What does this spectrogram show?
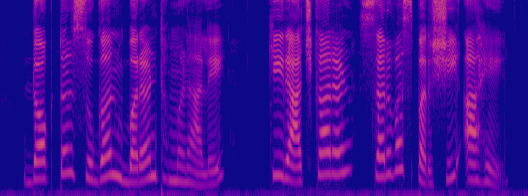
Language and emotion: Marathi, neutral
